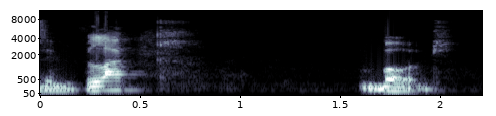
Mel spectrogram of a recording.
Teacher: So the first one is the blackboard. So the stress from the pronunciation, the stress is on the black.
